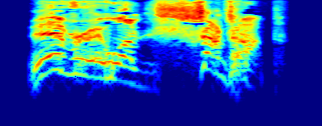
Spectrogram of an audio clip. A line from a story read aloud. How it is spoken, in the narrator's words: he bellowed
